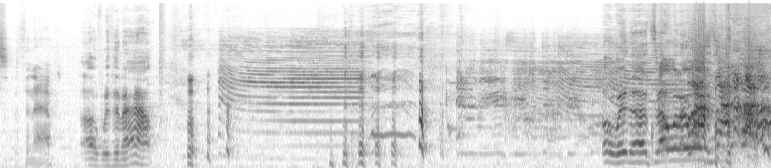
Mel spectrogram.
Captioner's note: airhorn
